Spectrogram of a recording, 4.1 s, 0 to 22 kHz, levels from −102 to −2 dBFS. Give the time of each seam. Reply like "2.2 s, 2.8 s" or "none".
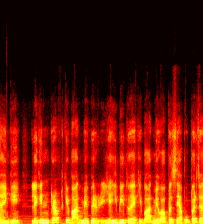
none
